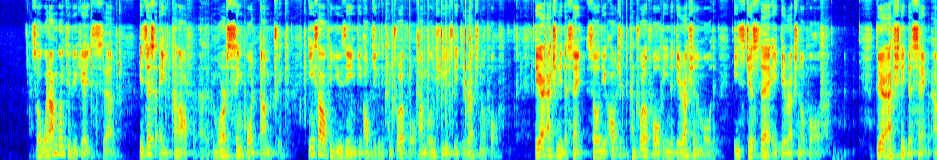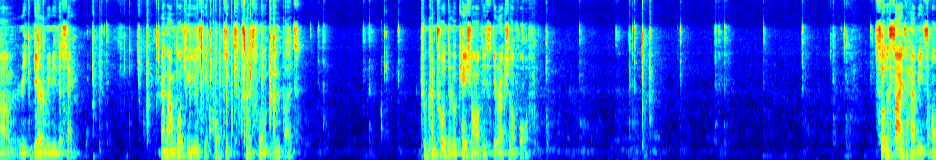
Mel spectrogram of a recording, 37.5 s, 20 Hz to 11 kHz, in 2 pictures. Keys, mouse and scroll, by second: 2.2 alt+s, 3.2 g, 4.7 click, 5.3-7.7 middle drag, 7.7 ctrl+a, 10.6 click, 10.9 w, 12.9-13.5 scroll up 5, 13.5 click, 14.7 click, 16.6-20.9 drag, 21.5 ctrl+a, 26.1 click, 26.7-27.9 drag, 27.9 middle click, 28.5 click, 29.5 middle click, 30.4 click, 31.9 x, 32.4 drag, 33.4 click, 34.1 drag, 35.4-36.2 middle drag, 36.2 click, 36.7 x, 36.9 click.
